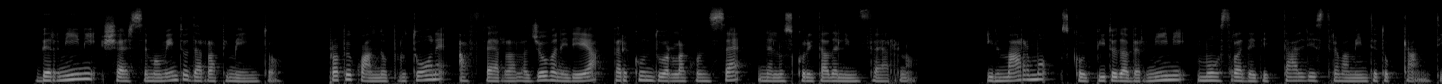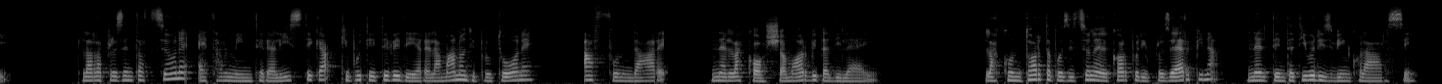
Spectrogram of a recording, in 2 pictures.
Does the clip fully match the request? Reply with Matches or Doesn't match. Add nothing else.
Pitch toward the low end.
Doesn't match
